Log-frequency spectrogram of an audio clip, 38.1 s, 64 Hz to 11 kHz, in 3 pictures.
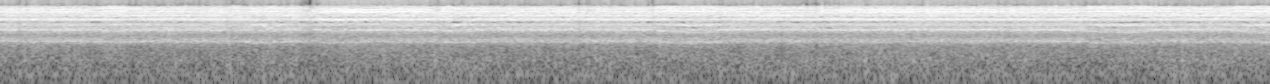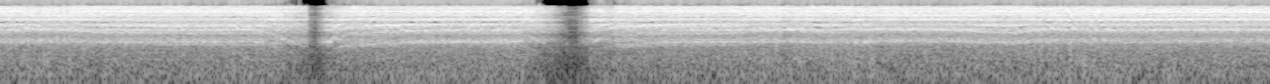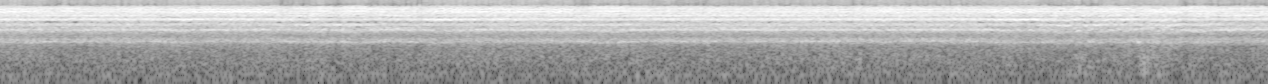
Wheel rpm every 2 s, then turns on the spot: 230, 220, 230, 230, 230, 230, 220, 170, 170, 130, 220, 220, 230, 230, 220, 230, 230, 230, 220.
none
